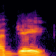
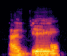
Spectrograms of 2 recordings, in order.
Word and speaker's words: Angers: part Uh France yung ang they call it angers I pronounce it angers a n g e s pero sa mga French tawag nila anj anj yung cathedral doon halos pareho sa Cathedral yun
